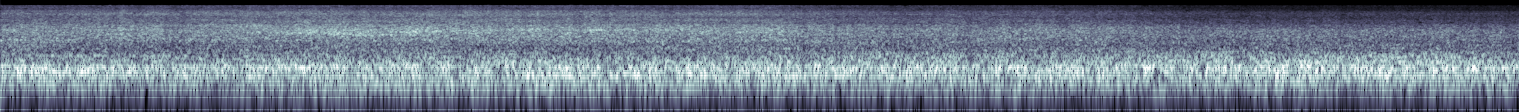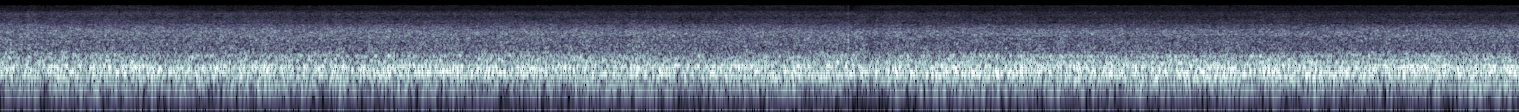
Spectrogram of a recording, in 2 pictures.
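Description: Steady roar of an automatic car wash heard from inside the car: water spraying on the body and the wash machinery running, with the high hiss easing off about six seconds in.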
